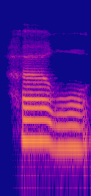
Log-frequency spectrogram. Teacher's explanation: Nipiskan ha, tebalkan ghain.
